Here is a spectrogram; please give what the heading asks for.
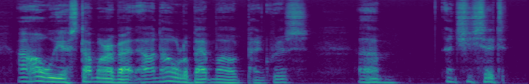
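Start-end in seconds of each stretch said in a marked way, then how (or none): none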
